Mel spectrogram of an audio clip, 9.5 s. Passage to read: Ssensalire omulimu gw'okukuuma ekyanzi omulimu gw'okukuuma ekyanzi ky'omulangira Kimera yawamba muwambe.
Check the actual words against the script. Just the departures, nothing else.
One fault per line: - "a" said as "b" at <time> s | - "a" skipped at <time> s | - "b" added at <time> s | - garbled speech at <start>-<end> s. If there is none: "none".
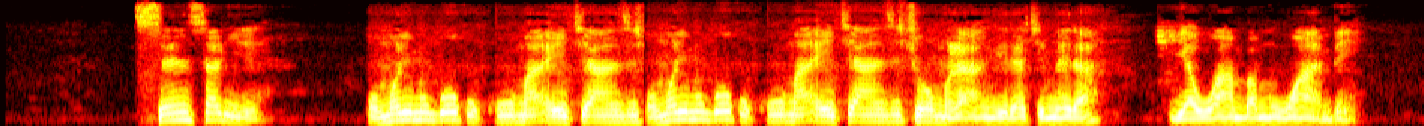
none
